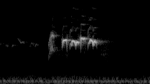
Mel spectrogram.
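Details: Wild sooty-headed bulbul among a group attacking together; a single loud, brief, rasping chatter of several rapid notes after a faint thin lead-in, over a steady low hum.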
